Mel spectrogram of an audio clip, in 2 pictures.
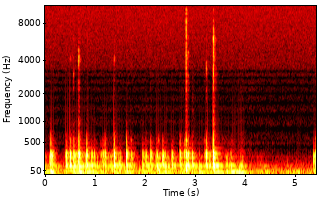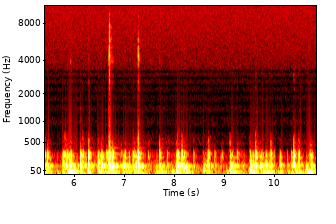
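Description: Both hands scratch the hollow woven steel mesh dome grille of a Blue Yeti microphone with long glittery painted nails, producing a dense, boomy, low-heavy scratching and rubbing texture. Occasional sharp, bright clicks cut through. The scratching thins to a quieter rumble for about a second before resuming at full intensity.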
